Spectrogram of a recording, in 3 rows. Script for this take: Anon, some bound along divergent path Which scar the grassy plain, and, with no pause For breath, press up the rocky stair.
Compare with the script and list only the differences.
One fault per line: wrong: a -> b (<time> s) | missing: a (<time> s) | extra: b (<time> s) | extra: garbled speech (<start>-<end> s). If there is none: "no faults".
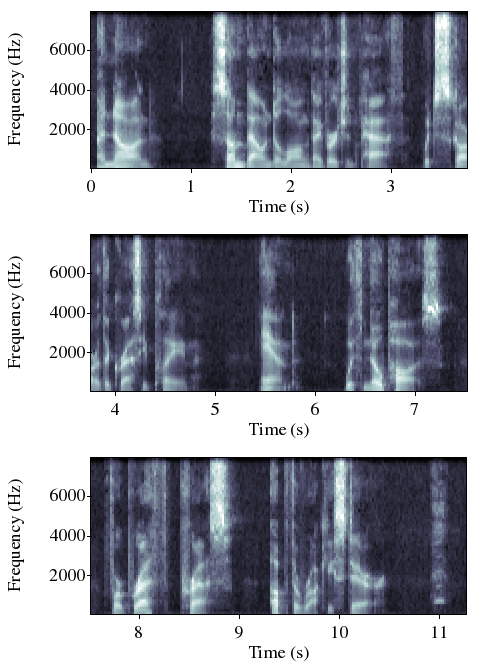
no faults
